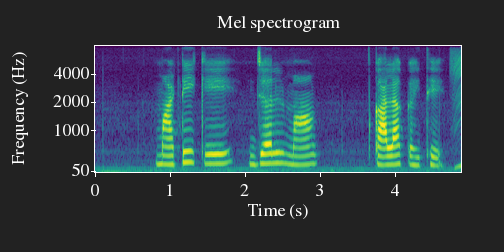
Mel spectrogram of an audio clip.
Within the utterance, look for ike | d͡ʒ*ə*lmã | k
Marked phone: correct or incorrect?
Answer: correct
